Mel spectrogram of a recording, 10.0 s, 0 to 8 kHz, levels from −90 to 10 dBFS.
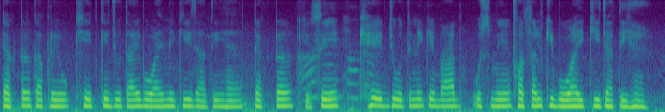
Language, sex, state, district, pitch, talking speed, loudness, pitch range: Hindi, female, Bihar, Purnia, 175 Hz, 145 wpm, -14 LUFS, 170-180 Hz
